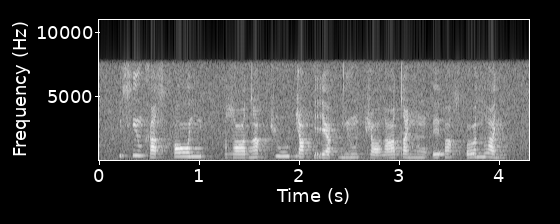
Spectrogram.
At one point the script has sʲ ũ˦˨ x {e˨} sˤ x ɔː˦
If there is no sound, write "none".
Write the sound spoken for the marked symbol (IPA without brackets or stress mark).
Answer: e˨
